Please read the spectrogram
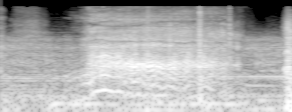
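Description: A man's strained, drawn-out groan over a tense film score.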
